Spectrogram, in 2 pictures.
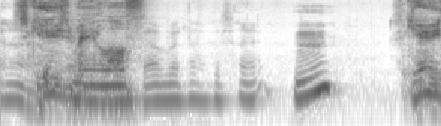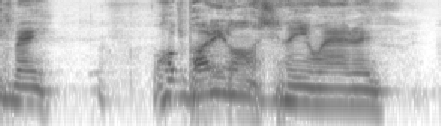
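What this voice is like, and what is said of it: Creepy pervy character voice. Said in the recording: “It hurts my throat doing my pervy voice”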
